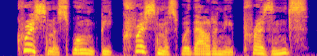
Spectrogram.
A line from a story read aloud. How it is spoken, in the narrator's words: grumbled Joe, lying on the rug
